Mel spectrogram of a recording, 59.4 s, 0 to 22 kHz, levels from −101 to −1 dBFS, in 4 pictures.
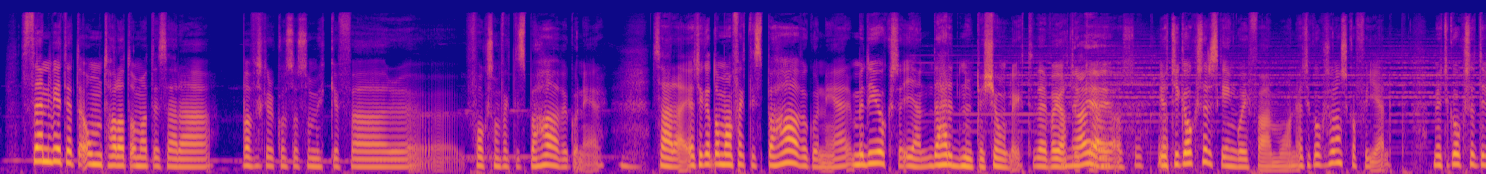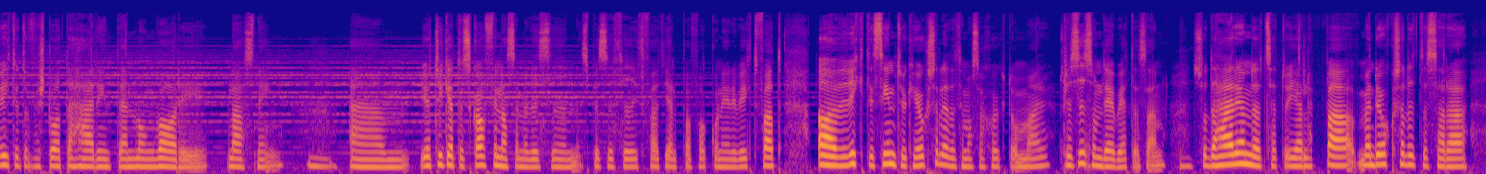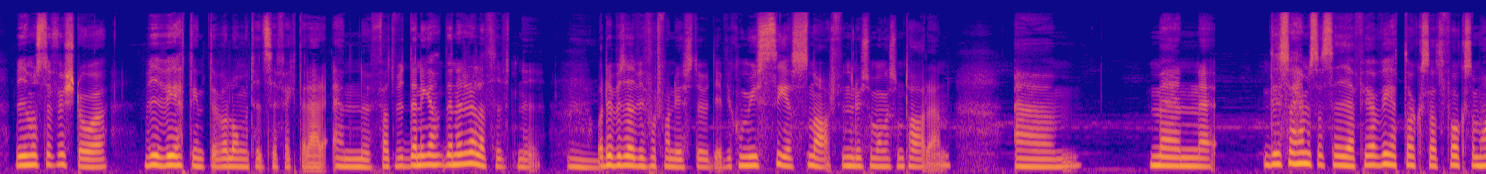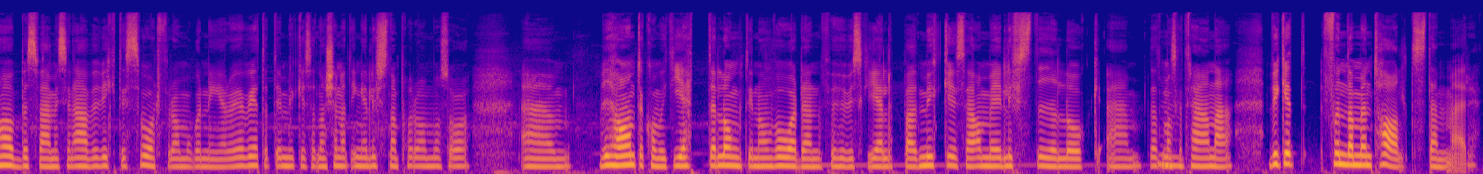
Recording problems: background music; faint; throughout; 25 dB below the speech

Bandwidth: 16 kHz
